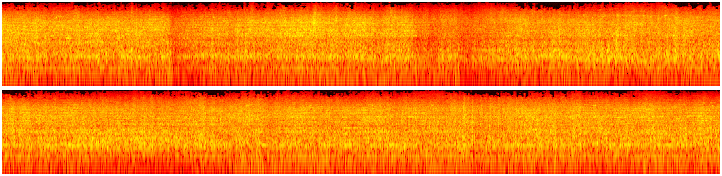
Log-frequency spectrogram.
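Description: CSX freight train of covered hopper cars rolling steadily past, the noise of its wheels on the rails continuous, with two brief small dips, a few seconds in and again around nine seconds.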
